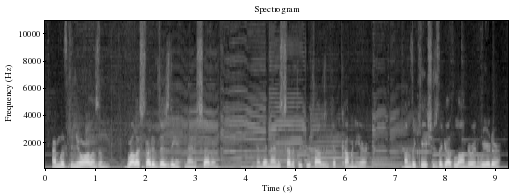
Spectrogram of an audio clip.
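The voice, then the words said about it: Attractive foreign-sounding accent. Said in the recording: “you have a sexy accent.”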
